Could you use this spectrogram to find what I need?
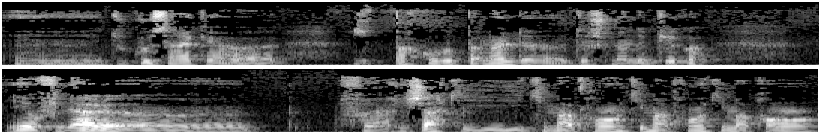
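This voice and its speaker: The speech comes very slowly in a flat monotone, with long, frequent pauses. Audible room echo is present. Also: man, fairly low pitch for a man. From southern France. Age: 20s. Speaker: rugby player. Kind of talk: casual interview. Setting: at his home. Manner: halting.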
